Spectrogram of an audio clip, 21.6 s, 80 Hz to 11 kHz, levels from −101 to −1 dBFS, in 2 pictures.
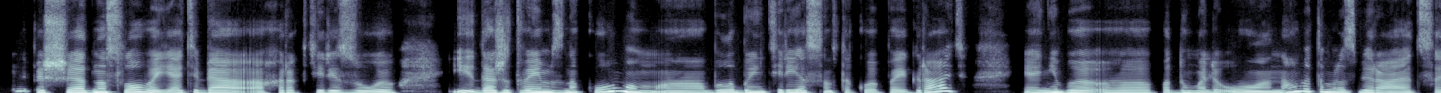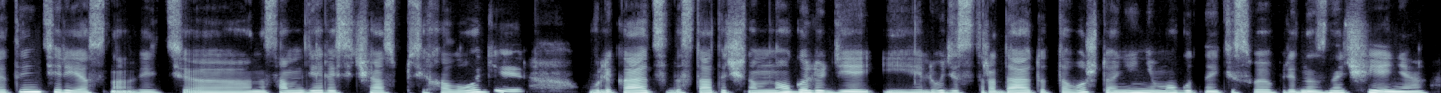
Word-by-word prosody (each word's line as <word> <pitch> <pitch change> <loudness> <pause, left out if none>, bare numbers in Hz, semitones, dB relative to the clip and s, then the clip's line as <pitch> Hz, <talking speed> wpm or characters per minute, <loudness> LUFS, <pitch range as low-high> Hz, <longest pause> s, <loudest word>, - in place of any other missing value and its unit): "Напиши 235 - +1
1 220 0 +6
слово, 235 +2 +2
я 185 +1 +1
тебя 195 -2 0
охарактеризую". 185 -4 -1 0.4
И 190 -4 +1
даже 200 +4 +3
твоим 220 +1 +5
знакомым, 220 - +2 0.3
э, - - -3
было 220 +7 +1
бы 210 0 +2
интересно 210 -3 +1
в - - -10
такое 175 +1 -6
поиграть, 195 - -2 0.4
и - - -5
они 190 +4 +3
бы, 215 0 +2 0.2
э, 190 -1 -2
подумали: 185 -2 -2
"О, 165 -1 +1
она 165 - +2
в 305 - +4
этом 270 -6 +2
разбирается, 175 -9 -1
это 165 +10 -4
интересно", 230 - +2
ведь, 160 0 -7
э, 160 0 -2
на 160 0 0
самом 180 +3 -3
деле 190 +1 -1
сейчас 180 -2 -5
психологией 175 +2 -3 0.5
увлекается 180 +4 0
достаточно 185 +3 -3
много 210 +6 +2
людей, 160 -6 +2
и 160 0 -3
люди 185 +4 -2
страдают 180 +1 -1
от 165 - -7
того, 175 +7 -2
что 200 - -5
они 175 +2 0
не 190 -2 +2
могут 190 +2 -2
найти 160 +1 -2
своё 165 0 -3
предназначение. 165 -1 +1
185 Hz, 145 wpm, -19 LUFS, 165-210 Hz, 0.5 s, 1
